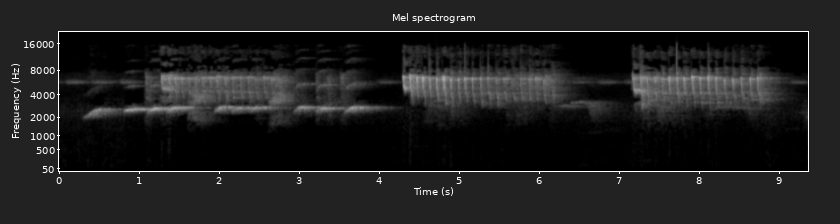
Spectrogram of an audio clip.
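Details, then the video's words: Lovebird singing in the konslet style, full of cililin phrases: whistled notes stepping between two pitches, then two long rapid buzzing trills of fast pulses, the second one fading. "Lovebird Konslet Full Isian CIlilin"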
